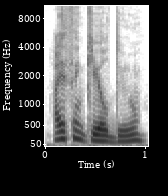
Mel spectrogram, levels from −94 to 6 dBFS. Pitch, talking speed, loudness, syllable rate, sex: 140 Hz, 235 wpm, -16 LUFS, 4.7 syllables/s, male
